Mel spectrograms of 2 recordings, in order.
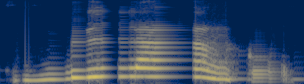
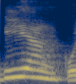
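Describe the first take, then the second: First: The word begins with a 'bla' sound. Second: The word begins with a 'bya' sound. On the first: The speaker calls it right. "es blanco" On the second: The speaker calls it wrong. "no es bianco"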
